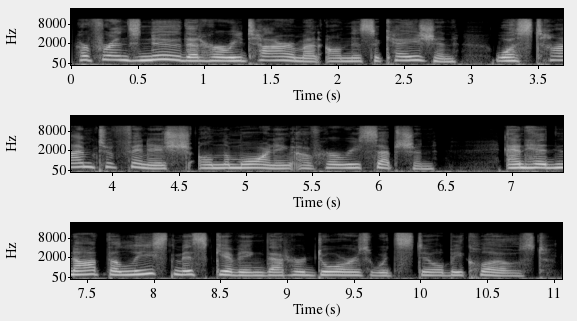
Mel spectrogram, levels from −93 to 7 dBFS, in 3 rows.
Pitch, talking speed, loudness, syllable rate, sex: 210 Hz, 175 wpm, -19 LUFS, 4.5 syllables/s, female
